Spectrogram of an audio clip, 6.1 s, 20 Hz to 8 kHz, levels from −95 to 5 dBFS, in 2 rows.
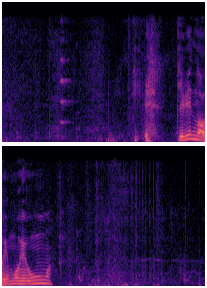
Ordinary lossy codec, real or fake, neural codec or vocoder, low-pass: none; fake; vocoder, 22.05 kHz, 80 mel bands, Vocos; 7.2 kHz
